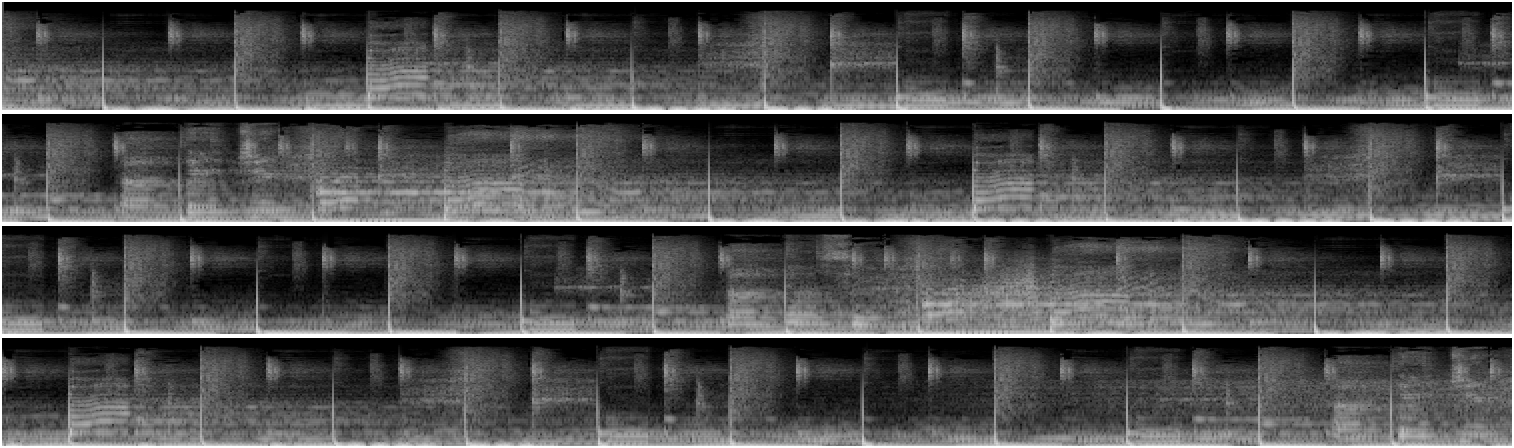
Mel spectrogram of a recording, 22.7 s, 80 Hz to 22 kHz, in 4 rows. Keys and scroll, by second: 1.4 space, 3.9 ctrl+t, 8.5 Up, 10.2 Return, 12.9 space.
